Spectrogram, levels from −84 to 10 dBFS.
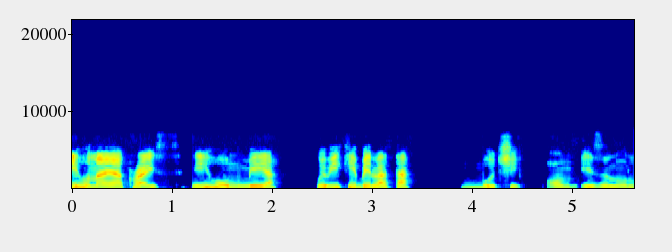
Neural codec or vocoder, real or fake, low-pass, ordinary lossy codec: none; real; 7.2 kHz; Opus, 64 kbps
